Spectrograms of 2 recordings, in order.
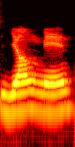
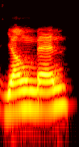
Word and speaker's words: YoungMin: is yeah young man just like how it's pronounced young man young man but with an eye that's how I always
